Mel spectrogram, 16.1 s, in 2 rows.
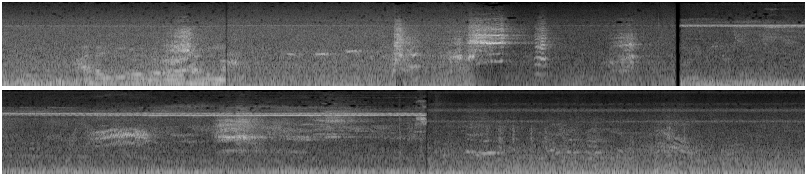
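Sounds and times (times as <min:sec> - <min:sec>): birds calling: 0:01.5 - 0:13.8
steady high-pitched tone: 0:06.8 - 0:16.0.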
